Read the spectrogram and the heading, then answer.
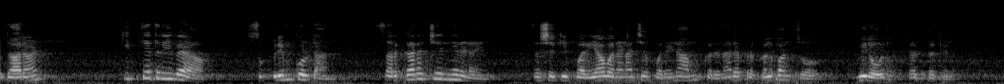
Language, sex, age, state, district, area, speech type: Goan Konkani, male, 18-30, Goa, Salcete, urban, spontaneous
